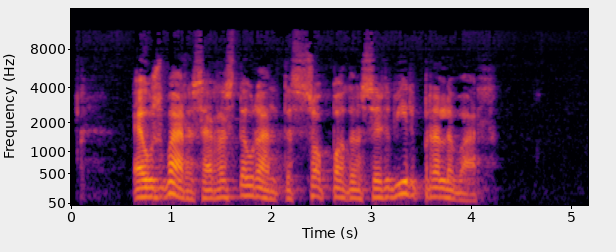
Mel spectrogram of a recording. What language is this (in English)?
Galician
